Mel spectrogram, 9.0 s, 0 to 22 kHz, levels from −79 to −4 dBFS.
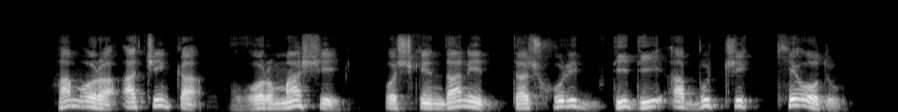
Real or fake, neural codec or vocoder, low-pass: real; none; 7.2 kHz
